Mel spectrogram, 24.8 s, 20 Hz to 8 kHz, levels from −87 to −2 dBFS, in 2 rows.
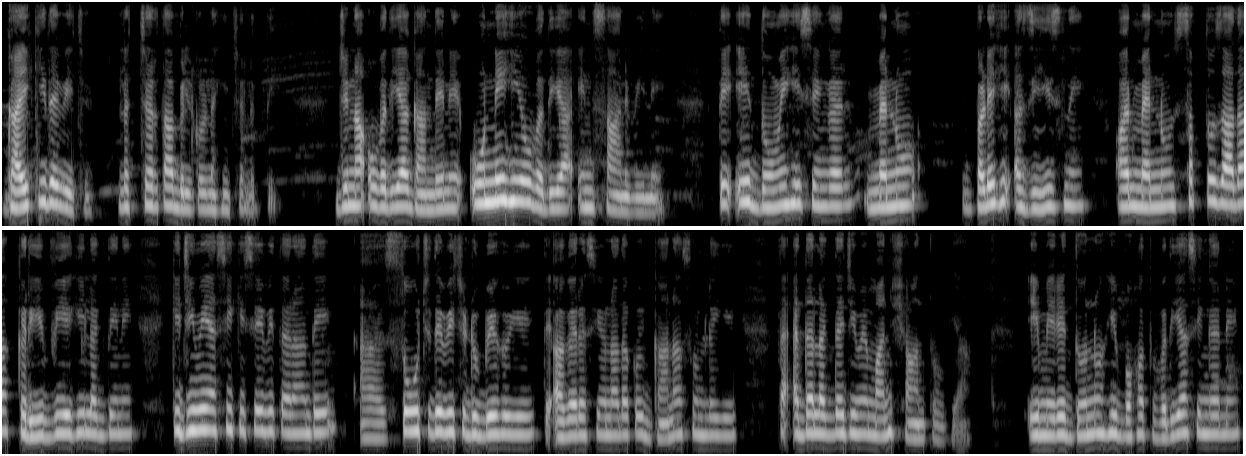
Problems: constant background noise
